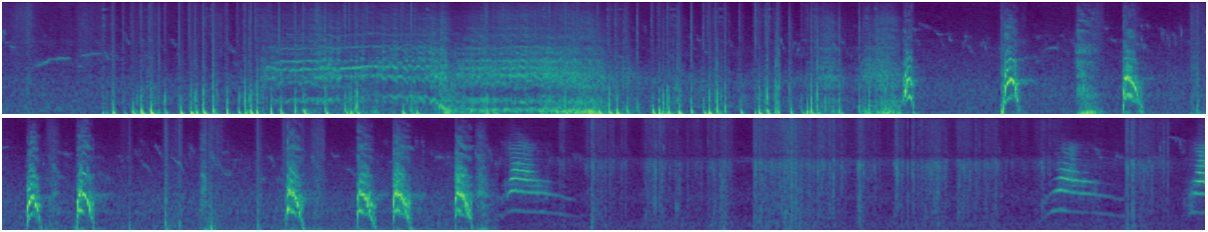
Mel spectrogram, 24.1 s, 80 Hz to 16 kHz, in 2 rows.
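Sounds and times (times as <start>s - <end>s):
hoofbeats clip-clopping: 1.0s - 9.2s
horse whinnying: 2.3s - 6.4s.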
